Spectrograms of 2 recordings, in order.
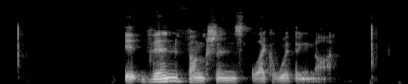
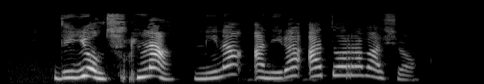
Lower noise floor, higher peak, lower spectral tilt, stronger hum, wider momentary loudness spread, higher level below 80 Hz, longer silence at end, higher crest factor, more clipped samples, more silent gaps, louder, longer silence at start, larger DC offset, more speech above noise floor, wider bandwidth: about the same, -79 dBFS vs -79 dBFS; about the same, -2 dBFS vs -2 dBFS; first, -5 dB/octave vs -1.5 dB/octave; neither; first, 18 LU vs 14 LU; first, -64 dBFS vs -82 dBFS; second, 0.35 s vs 0.7 s; about the same, 22 dB vs 20 dB; neither; neither; about the same, -21 LUFS vs -21 LUFS; first, 1.25 s vs 0.55 s; neither; about the same, 58 dB vs 57 dB; about the same, 12 kHz vs 11.5 kHz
